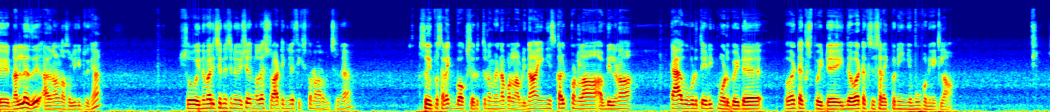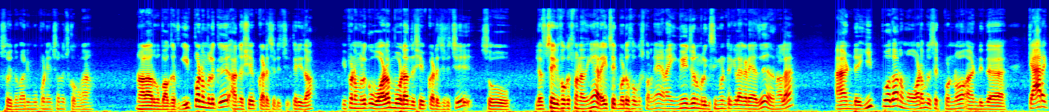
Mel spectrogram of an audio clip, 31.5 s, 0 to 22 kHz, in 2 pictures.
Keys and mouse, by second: 2.4 Tab, 9.9 Tab, 11.6 1, 11.9 w, 13.0 g, 14.3 click, 17.6 g, 20.0 Tab, 23.0 ctrl+click, 29.9-31.4 middle drag.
